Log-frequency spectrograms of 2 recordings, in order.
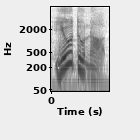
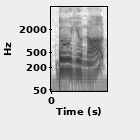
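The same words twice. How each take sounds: First: Slow "You do not" with weight on "You"; inverted order, slow. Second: Said in the usual way. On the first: Shown as a demonstration. Teacher contrasting the inverted form for students. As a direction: put the subject first and lean on it. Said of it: "ahora digo". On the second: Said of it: "En lugar de decir".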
